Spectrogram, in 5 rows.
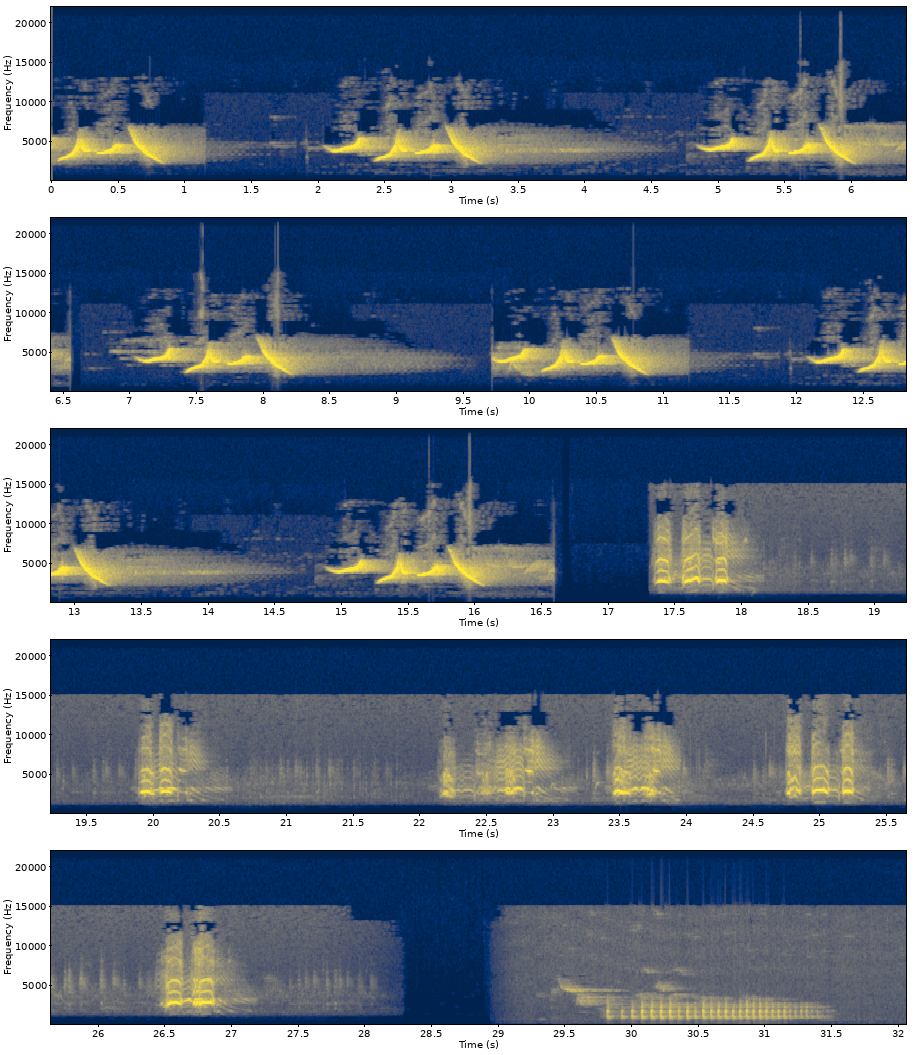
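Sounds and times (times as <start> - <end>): harsh bird calls: 17.4 - 28.0, 29.3 - 31.6.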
